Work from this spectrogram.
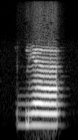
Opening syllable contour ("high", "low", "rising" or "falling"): high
